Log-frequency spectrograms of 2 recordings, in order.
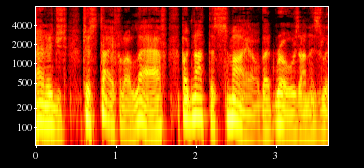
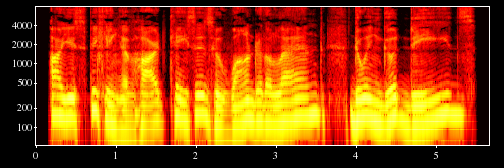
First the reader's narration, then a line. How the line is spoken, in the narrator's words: Telford asked in a gently mocking voice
